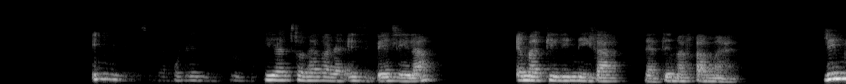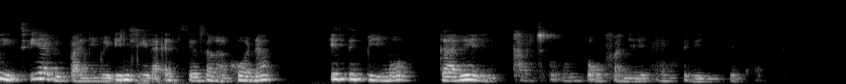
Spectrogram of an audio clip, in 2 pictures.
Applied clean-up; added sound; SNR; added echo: neural mask model DeepFilterNet 3.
